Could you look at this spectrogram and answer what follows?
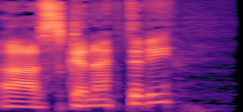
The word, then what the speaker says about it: Schenectady: Schenectady. – Schenectady? – Yeah. – Okay. Because I thought it wasn't that, because that's the city. – Yes. No, it's Schenectady versus Synecdoche.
